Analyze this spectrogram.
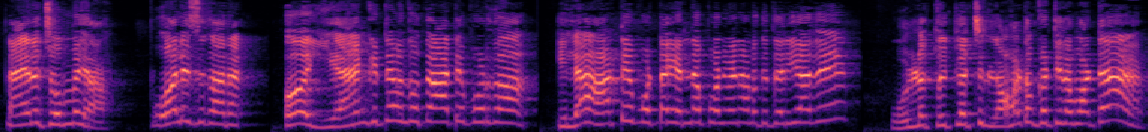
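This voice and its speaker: Performer playing a blunt, fast-talking young husband. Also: high-pitched, bright, forceful tone. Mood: firm. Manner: blunt, rapid, scolding. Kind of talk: family drama skit.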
